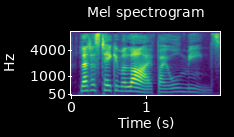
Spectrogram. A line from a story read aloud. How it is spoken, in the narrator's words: The English, taking advantage of his weakness, cried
